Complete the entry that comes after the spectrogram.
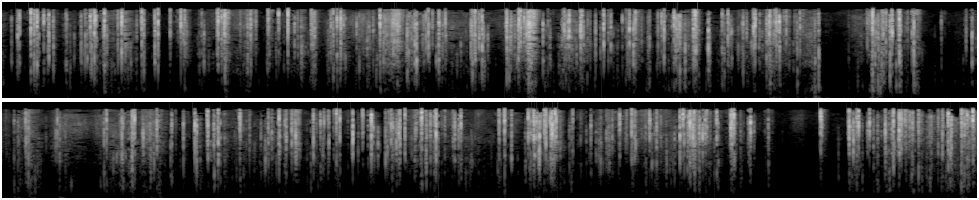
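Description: A thin clear plastic sheet is flexed and squeezed with fingers, giving a steady run of dense, bright crinkles and rubbing crackles. The sound is sharp and brief, with almost no low end and only a few short pauses in the crinkling.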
